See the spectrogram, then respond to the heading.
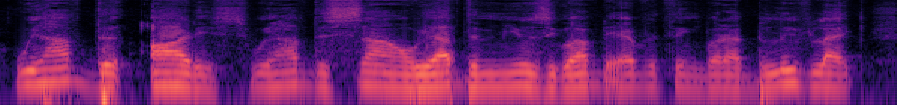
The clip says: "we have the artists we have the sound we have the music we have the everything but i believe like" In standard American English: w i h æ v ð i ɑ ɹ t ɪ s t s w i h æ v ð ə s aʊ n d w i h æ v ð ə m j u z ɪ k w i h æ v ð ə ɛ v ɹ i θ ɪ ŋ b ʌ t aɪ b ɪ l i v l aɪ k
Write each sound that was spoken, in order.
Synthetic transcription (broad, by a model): w i h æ v ð i ɑ ɹ t ɪ s t s w i h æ v ð ə s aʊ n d w i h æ v ð ə m j u z ɪ k w i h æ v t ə ɛ v ɹ i θ ɪ ŋ b ʌ t aɪ b ɪ l i v l aɪ k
